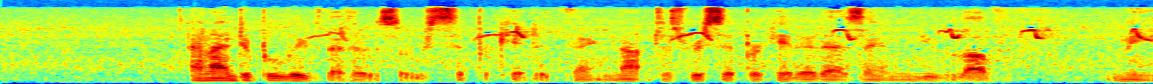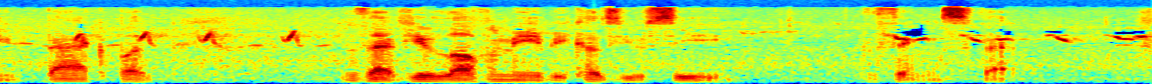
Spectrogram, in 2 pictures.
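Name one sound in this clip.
A middle-aged man talks calmly, close up.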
